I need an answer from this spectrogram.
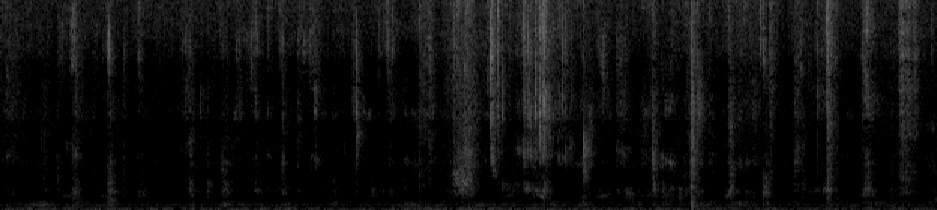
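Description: A person biting and chewing pieces of fried chicken: scattered small mouth clicks throughout, with a low steady hum underneath.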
